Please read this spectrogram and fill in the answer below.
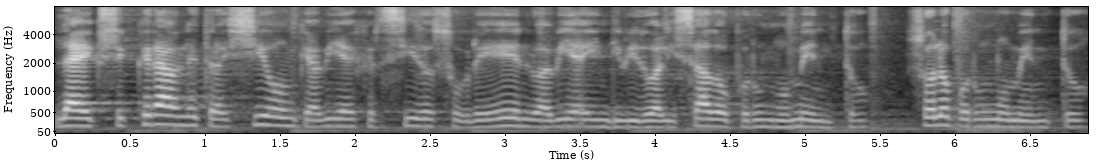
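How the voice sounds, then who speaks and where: Someone speaks fairly slowly in an Argentine accent. Music plays in the background. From Argentina. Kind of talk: short story narration.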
